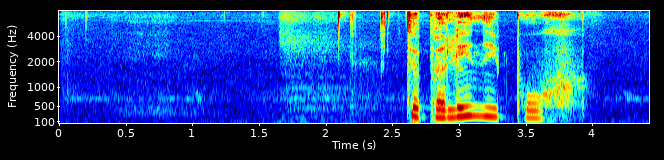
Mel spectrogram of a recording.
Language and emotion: Russian, sad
